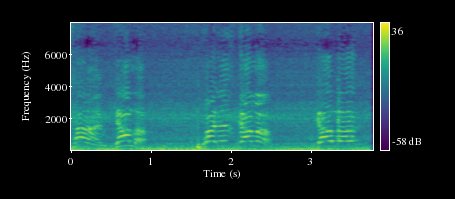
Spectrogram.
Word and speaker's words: Gullah: Gullah, the proper way to pronounce Gullah is the law.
